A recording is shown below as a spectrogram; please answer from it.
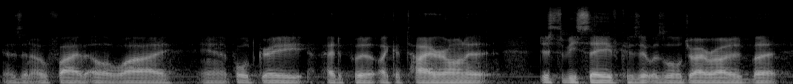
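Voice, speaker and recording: With a very deep voice at a moderate pace, a young man fighting a stuffed-up head cold hosts a casual how-to vlog shot on his phone. He rambles in a relaxed way with fillers, beginning in a pole barn with the phone at arm's length and ending outside on a lawn with the phone camera behind him.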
